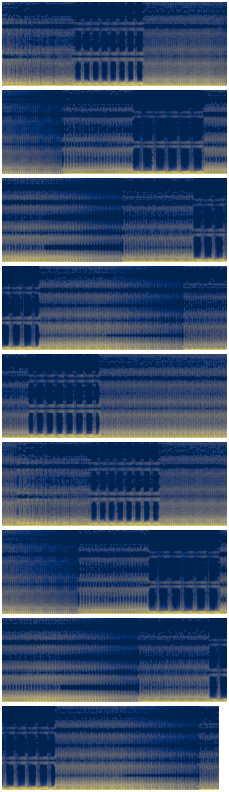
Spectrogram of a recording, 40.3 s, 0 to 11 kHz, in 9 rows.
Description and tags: Fx Glitch 5
5, glitch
